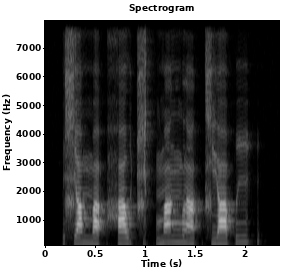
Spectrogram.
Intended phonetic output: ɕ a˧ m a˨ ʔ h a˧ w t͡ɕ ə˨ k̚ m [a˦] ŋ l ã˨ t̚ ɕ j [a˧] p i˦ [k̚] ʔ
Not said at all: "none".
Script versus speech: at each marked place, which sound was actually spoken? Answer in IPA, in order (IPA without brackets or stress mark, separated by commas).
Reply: ã˦, a˧, none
